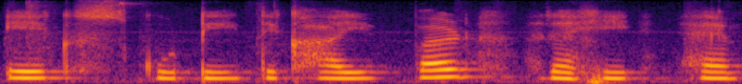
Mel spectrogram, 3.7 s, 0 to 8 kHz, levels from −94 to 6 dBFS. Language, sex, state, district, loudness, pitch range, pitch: Hindi, female, Himachal Pradesh, Shimla, -17 LUFS, 220-230 Hz, 220 Hz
